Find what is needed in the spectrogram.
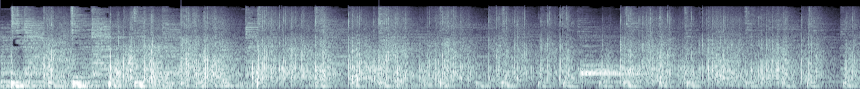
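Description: Drum and percussion music playing with a quick, steady beat.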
